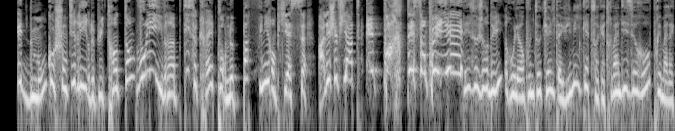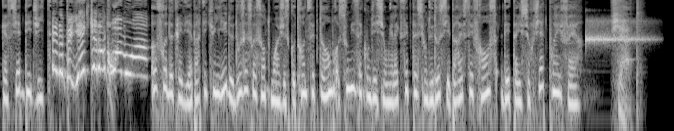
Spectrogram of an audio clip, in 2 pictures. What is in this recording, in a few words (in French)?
radio spot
